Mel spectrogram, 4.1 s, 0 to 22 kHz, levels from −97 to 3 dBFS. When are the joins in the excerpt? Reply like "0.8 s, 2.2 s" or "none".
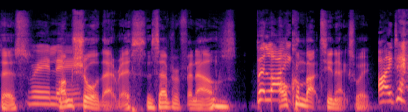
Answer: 2.4 s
